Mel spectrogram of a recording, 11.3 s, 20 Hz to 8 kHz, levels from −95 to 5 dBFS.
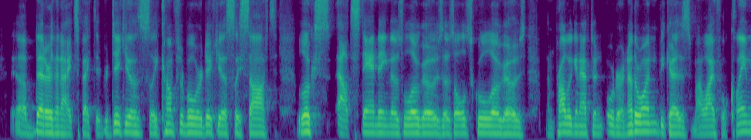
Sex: male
